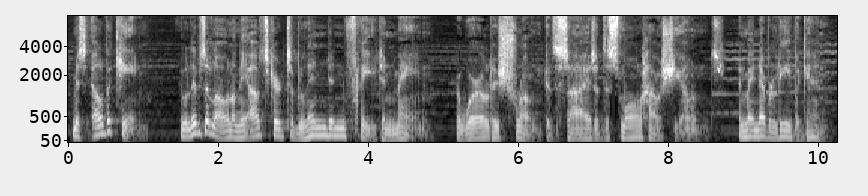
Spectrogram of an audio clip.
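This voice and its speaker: An actor as a grave, mysterious anthology narrator, delivering scripted radio drama narration with measured, ominous phrasing and dramatic pauses. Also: male voice, sits low, big pitch swings, breathy edge, soft background music, full character voice. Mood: grave, foreboding.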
